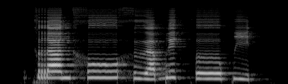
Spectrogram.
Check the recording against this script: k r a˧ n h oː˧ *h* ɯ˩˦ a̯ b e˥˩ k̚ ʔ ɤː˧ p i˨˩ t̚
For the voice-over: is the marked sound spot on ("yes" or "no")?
yes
